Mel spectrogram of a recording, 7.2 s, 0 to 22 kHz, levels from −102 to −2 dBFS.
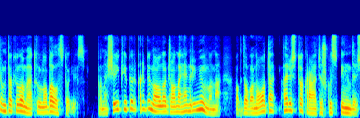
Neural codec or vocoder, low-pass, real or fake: codec, 16 kHz, 1 kbps, FreqCodec, larger model; 7.2 kHz; fake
